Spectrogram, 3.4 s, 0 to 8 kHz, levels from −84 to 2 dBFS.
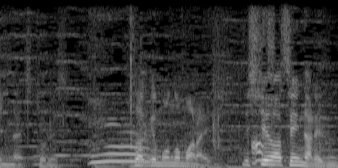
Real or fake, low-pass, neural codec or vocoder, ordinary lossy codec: real; none; none; none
